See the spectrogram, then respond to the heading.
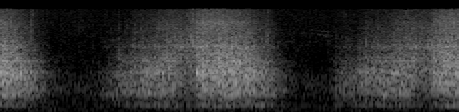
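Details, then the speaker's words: Slow, laboured cranking strokes about once a second, engine barely turning over and not catching on a Honda Integra after sitting about six months, fresh semi-synthetic oil; battery too weak, needs charging. "No, we need to charge it more. Yeah. Yeah, good. Yeah, that's true. It doesn't sound healthy."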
